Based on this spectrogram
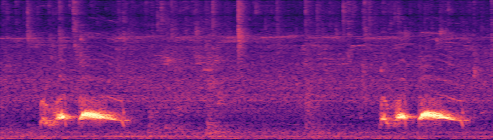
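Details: Low, deep cooing of a spotted dove used to excite decoy birds; two matching phrases about four seconds apart, each a short note then a drawn-out falling coo, with a faint click between.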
